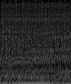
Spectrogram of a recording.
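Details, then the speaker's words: Ford Fiesta engine running smoothly with an even low hum and no misfire after its timing belt job was redone and the top end re-timed to the bottom end; it had earlier cranked without firing. "going to turn it off because i haven't got obviously all this stuff needs put all back together but this runs so what a result"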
